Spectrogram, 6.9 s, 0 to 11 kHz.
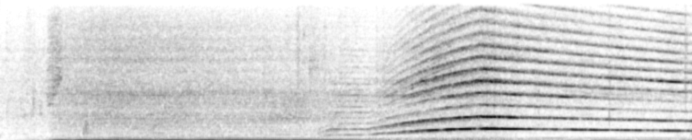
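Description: A heavy engine rumbles steadily from inside a 40-foot fire truck of Contra Costa Fire Protection District Station 6, Concord, California, responding to a call, then a loud mechanical siren winds up midway, its rising wail climbing in pitch and holding high over the droning motor.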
